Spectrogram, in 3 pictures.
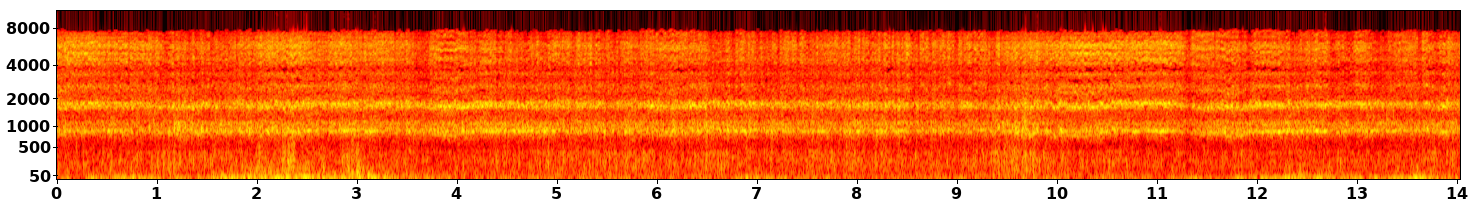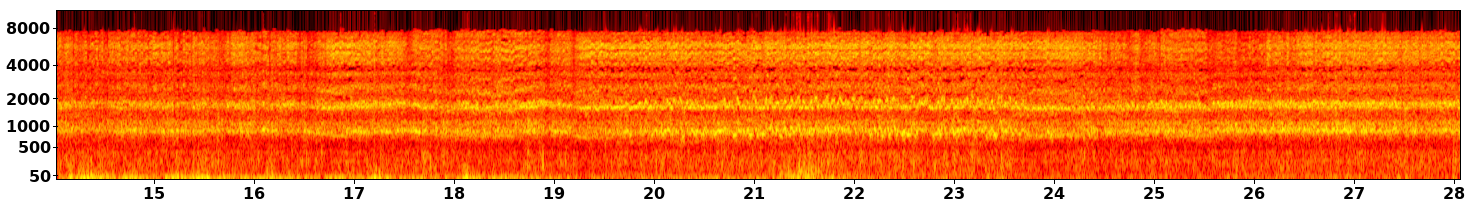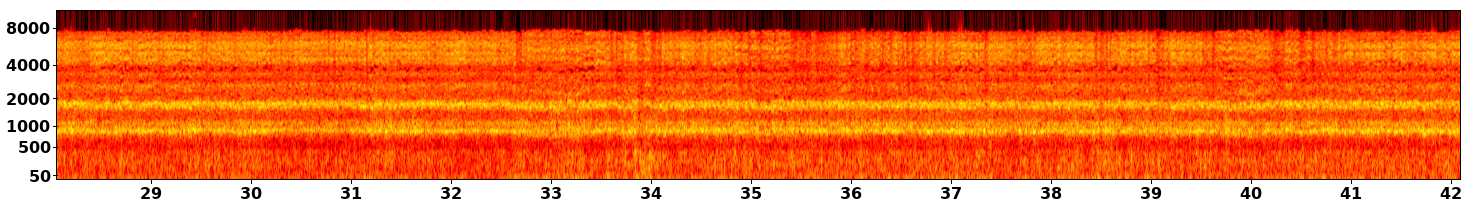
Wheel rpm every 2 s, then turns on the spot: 230, 230, 230, 230, 230, 230, 230, 230, 230, 210, 190, 190, 210, 230, 230, 230, 230, 230, 230, 230, 230.
none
